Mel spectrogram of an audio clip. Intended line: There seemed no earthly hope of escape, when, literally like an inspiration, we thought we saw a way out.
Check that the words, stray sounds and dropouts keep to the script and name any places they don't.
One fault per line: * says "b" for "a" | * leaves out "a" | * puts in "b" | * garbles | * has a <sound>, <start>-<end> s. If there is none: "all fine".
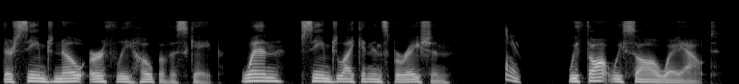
* says "seemed" for "literally"
* has a chirp, 5.0-5.2 s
